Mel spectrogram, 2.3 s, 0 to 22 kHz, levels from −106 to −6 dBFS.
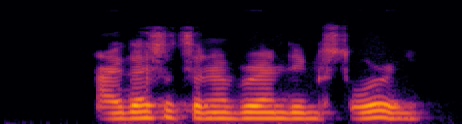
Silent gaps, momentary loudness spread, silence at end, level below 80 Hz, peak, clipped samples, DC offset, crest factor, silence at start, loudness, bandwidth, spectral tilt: none; 6 LU; 0.2 s; -80 dBFS; -18 dBFS; under 0.1%; under 0.1%; 16 dB; 0.5 s; -34 LUFS; 9.2 kHz; -6 dB/octave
